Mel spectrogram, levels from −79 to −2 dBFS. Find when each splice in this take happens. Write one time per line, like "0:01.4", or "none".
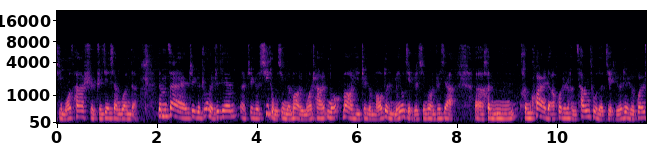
none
